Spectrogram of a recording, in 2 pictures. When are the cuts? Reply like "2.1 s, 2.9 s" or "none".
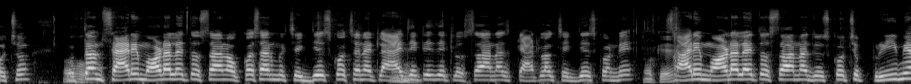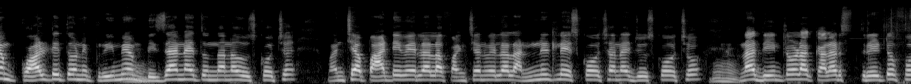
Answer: none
